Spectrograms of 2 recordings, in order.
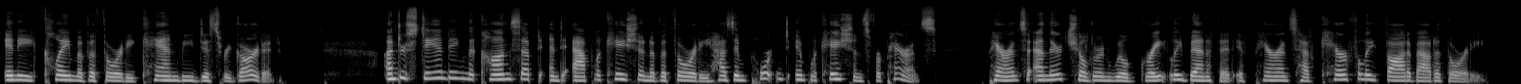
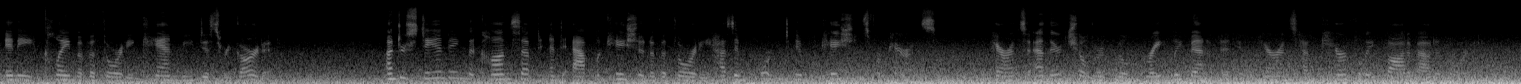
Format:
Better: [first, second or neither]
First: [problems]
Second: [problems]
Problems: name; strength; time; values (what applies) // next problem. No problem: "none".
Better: first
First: none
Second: wind noise on the microphone; heavy; 1 dB below the speech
